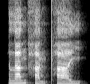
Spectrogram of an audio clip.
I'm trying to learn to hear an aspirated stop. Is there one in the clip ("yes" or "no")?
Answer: yes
